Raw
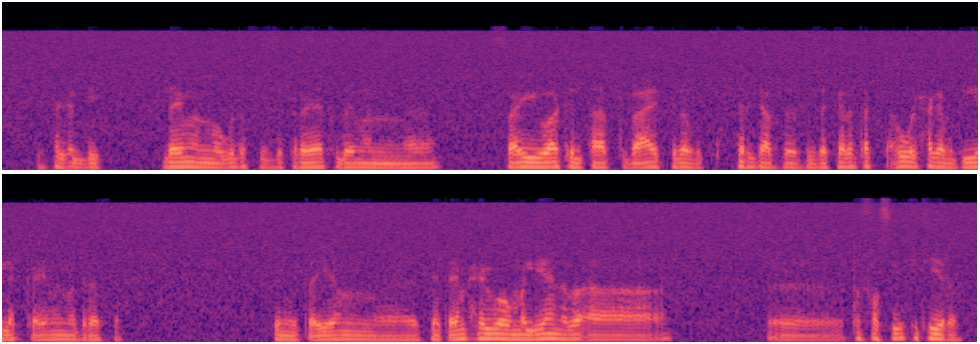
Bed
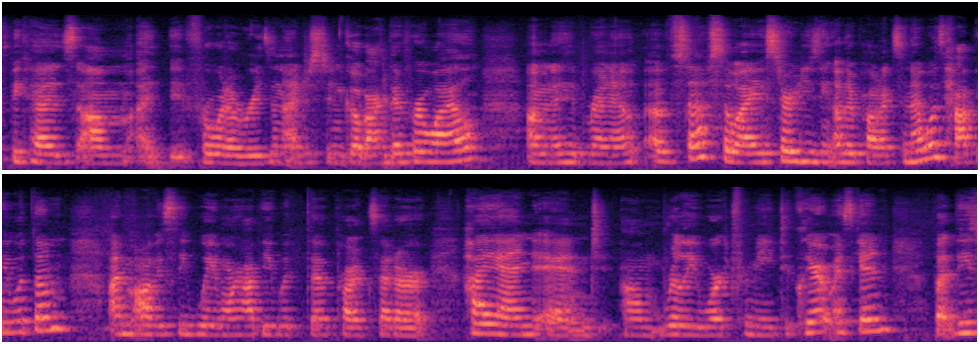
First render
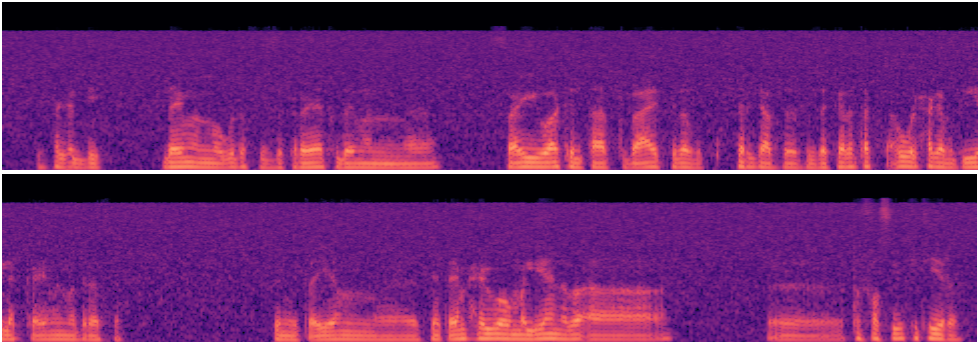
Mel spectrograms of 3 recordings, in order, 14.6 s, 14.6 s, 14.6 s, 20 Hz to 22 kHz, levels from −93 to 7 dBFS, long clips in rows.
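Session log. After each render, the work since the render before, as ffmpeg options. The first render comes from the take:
-af "afftdn=nr=7:nf=-37"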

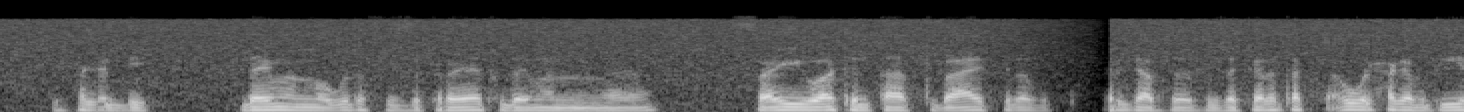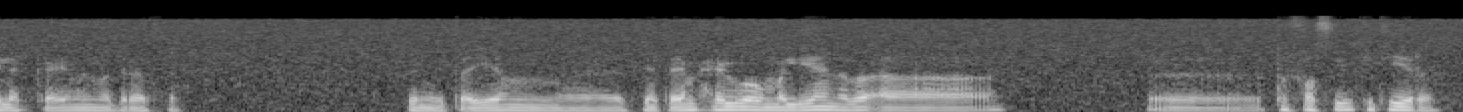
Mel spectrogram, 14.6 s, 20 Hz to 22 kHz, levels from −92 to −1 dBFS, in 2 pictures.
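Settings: -filter_complex "[0:a]asplit=2[a][b];[a]atrim=end=5.55,asetpts=PTS-STARTPTS,afade=t=out:st=4.77:d=0.78[c];[b]atrim=start=5.55,asetpts=PTS-STARTPTS,afade=t=in:d=0.004:c=hsin[d];[c][d]concat=n=2:v=0:a=1"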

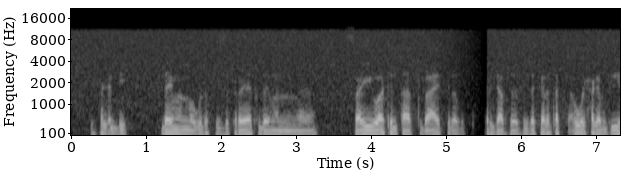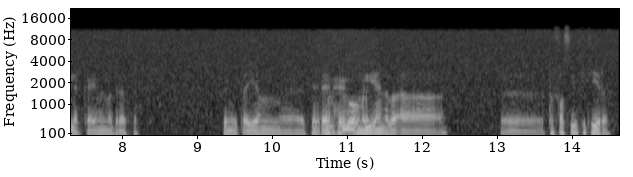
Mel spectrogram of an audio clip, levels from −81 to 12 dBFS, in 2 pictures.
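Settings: -filter_complex "[0:a]asplit=3[a][b][c];[a]afade=t=out:st=10.58:d=0.02[d];[b]asplit=2[e][f];[f]adelay=40,volume=-4dB[g];[e][g]amix=inputs=2:normalize=0,afade=t=in:st=10.58:d=0.02,afade=t=out:st=11.32:d=0.02[h];[c]afade=t=in:st=11.32:d=0.02[i];[d][h][i]amix=inputs=3:normalize=0"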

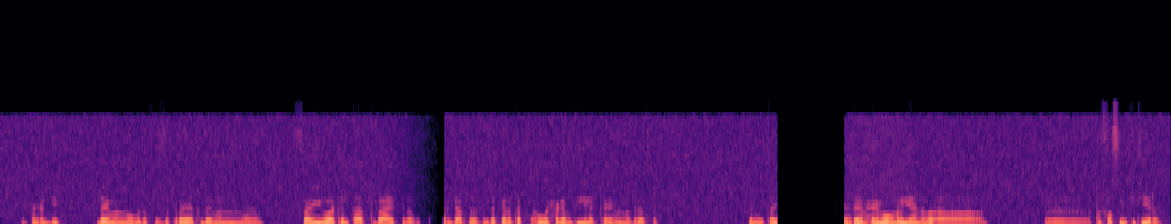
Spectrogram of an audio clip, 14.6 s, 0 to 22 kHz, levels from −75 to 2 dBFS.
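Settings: -filter_complex "[0:a]asplit=3[a][b][c];[a]atrim=end=9.71,asetpts=PTS-STARTPTS,afade=t=out:st=9.706:d=0.004:c=hsin[d];[b]atrim=start=9.71:end=10.55,asetpts=PTS-STARTPTS,volume=0[e];[c]atrim=start=10.55,asetpts=PTS-STARTPTS,afade=t=in:d=0.004:c=hsin[f];[d][e][f]concat=n=3:v=0:a=1"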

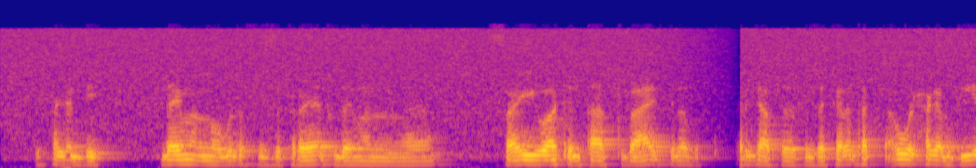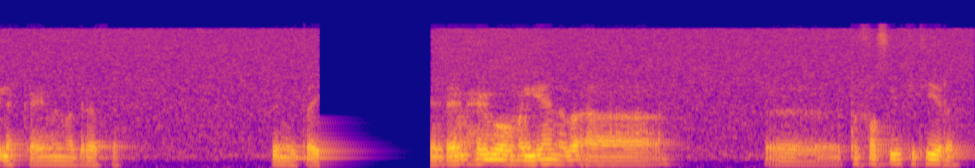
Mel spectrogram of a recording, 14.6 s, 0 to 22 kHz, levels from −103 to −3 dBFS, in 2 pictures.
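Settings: -af "lowshelf=f=200:t=q:w=3:g=-10,bandreject=f=51.8:t=h:w=4,bandreject=f=103.6:t=h:w=4,bandreject=f=155.4:t=h:w=4,bandreject=f=207.2:t=h:w=4,bandreject=f=259:t=h:w=4,bandreject=f=310.8:t=h:w=4,bandreject=f=362.6:t=h:w=4,bandreject=f=414.4:t=h:w=4,bandreject=f=466.2:t=h:w=4,bandreject=f=518:t=h:w=4,bandreject=f=569.8:t=h:w=4,bandreject=f=621.6:t=h:w=4,bandreject=f=673.4:t=h:w=4,bandreject=f=725.2:t=h:w=4,bandreject=f=777:t=h:w=4,bandreject=f=828.8:t=h:w=4,bandreject=f=880.6:t=h:w=4,bandreject=f=932.4:t=h:w=4,bandreject=f=984.2:t=h:w=4,bandreject=f=1.036k:t=h:w=4,bandreject=f=1.0878k:t=h:w=4,bandreject=f=1.1396k:t=h:w=4,bandreject=f=1.1914k:t=h:w=4,bandreject=f=1.2432k:t=h:w=4"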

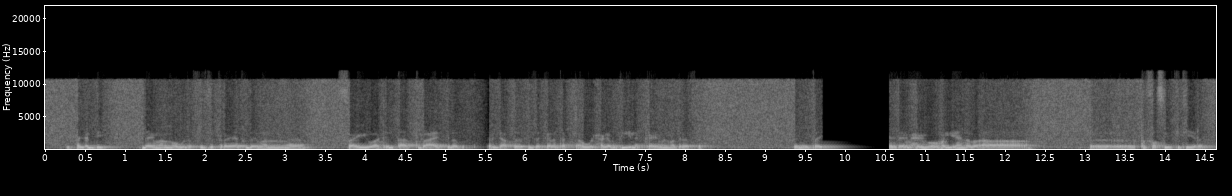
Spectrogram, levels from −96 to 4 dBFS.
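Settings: -af "alimiter=limit=-14.5dB:level=0:latency=1:release=41,acompressor=threshold=-29dB:ratio=6"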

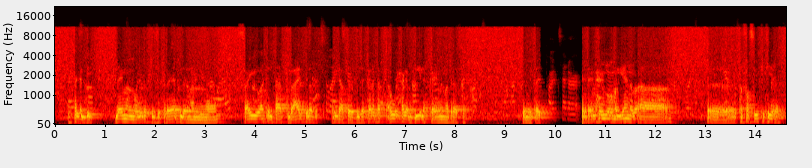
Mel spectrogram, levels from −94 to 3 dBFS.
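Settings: -filter_complex "[1:a]volume=-28dB[a];[0:a][a]amix=inputs=2:normalize=0"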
